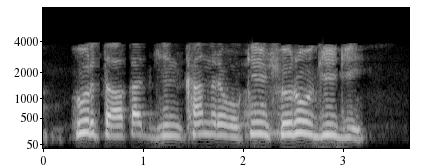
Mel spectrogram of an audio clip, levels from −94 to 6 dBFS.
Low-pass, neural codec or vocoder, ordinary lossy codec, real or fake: 7.2 kHz; codec, 16 kHz, 16 kbps, FunCodec, trained on Chinese and English, 50 frames a second; AAC, 16 kbps; fake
